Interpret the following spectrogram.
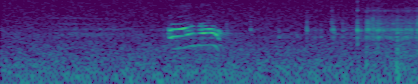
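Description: Running feet splashing into shallow sea water near the end. About halfway through, a brief two-note pitched call from an unseen animal or voice.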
